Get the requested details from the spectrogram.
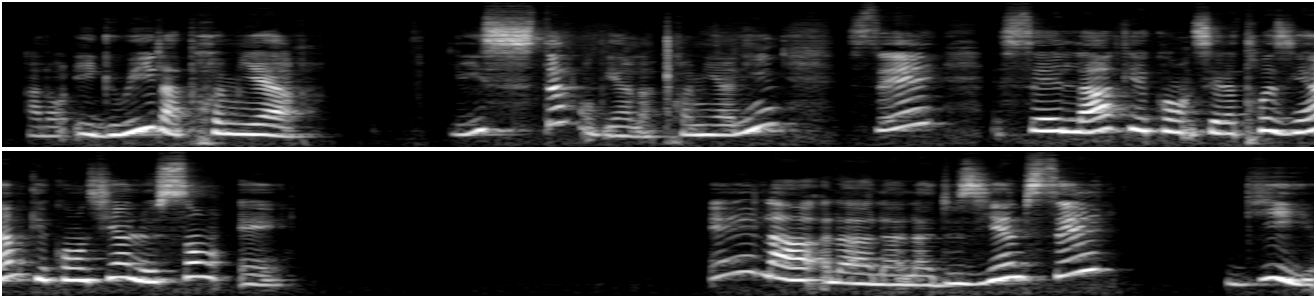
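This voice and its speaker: A woman teaching a primary school class, reading instructions and spelling out letters and sounds, often checking with "d'accord?". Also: high voice. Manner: slow, careful, repeats words and letters, frequent "d'accord?".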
